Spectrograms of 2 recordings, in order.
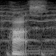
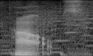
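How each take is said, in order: First: The vowel stays a single flat ah. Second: The vowel glides from ah toward oo. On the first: "that ow changes to ah" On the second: "together it becomes house"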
